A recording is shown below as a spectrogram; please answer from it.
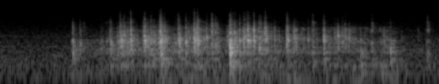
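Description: Fingertips type rapidly across a full-size backlit mechanical keyboard with plastic keycaps. After about half a second of silence, a quick, uneven run of short, dry clacks follows, centered in the midrange with a little bright click. The keystrokes thin out and grow softer toward the end.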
